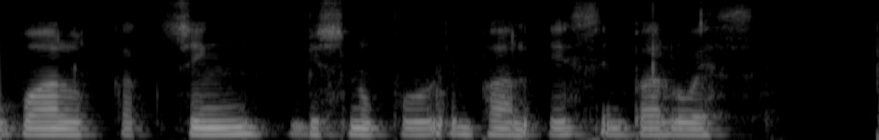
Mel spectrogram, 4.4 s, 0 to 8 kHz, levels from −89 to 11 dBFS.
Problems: none marked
